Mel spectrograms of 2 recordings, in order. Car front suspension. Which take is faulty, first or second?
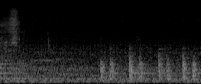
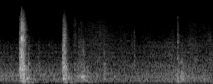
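first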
